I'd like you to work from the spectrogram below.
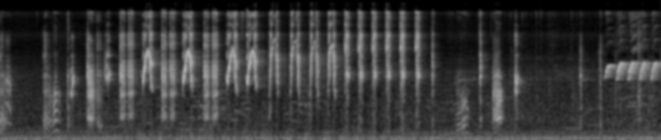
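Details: A black-winged myna (Javan white starling) in full song, used to prompt quiet mynas to start singing. It gives harsh squawks and sharp sweeping notes in a steady rapid series, ending with a buzzy repeated trill.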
